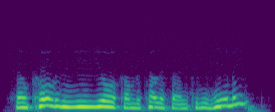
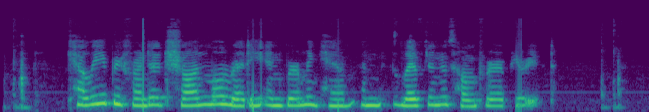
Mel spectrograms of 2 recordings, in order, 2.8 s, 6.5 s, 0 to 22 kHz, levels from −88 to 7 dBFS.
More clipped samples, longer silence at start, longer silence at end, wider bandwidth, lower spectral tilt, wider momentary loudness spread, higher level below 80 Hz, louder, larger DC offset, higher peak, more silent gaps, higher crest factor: neither; about the same, 0.15 s vs 0.15 s; about the same, 0.3 s vs 0.3 s; second, 1.3 kHz vs 7 kHz; first, -15.5 dB/octave vs -7.5 dB/octave; about the same, 13 LU vs 12 LU; about the same, -56 dBFS vs -54 dBFS; first, -14 LUFS vs -20 LUFS; neither; first, 0 dBFS vs -6 dBFS; neither; about the same, 12 dB vs 14 dB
